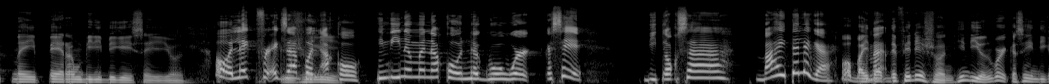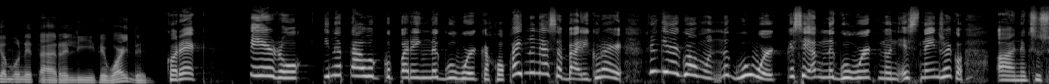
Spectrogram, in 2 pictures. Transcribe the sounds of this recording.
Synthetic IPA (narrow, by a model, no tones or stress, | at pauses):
ɐt̪̚mɐjpɛːɾɐŋbɪniːbɪɡajsɐjo̰jo̰nʔo̞lajk̚fɔɹɛɡsãmpolʔɐko̞hɪnd̪iːnɐmanɐko̞nɐɡwowɛɹkːɐsɛ | d̪iːt̪oʔɐkosɐ | baːhɐjt̪ɐlɐɡaʔobɐjmɐd̪ɛfɪnɪʃo̰nhɪnd̪iːjonwɛɹkːɐsɛhɪnd̪iːkɐmonɪt̪aɾɐliɾɛ̰wa̰ɹd̪ɛd̪̚koɾɛk̚t̪̚ | pɛːɾo̞t̪ɪnaːt̪aːwɐɡ̚kopɐɾɪŋnɐɡwʊwɛɹkɐko̞kaːhɪt̪̚nɐnːaːsɐbaːlikʊɾaɐnɐŋɡɪnaːɡɐwaːmonɐɡwowɛɹkːɐsɛʔɐŋnɐɡwʊwɛɹk̚nonʔɪsnɐʔɪnd͡ʒojko̞ʔɐnɐɡsu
